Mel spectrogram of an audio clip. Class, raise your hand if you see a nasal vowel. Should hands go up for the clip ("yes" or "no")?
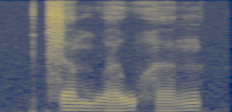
no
